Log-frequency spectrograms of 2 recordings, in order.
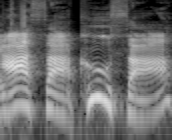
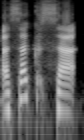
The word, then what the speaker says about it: Asakusa: I'm gonna be saying some of these names wrong, and I'm probably gonna put the actual pronunciation over myself, okay? Asakusa. Asakusa.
